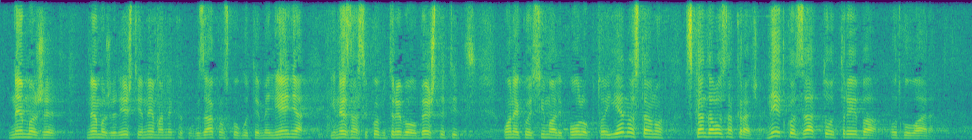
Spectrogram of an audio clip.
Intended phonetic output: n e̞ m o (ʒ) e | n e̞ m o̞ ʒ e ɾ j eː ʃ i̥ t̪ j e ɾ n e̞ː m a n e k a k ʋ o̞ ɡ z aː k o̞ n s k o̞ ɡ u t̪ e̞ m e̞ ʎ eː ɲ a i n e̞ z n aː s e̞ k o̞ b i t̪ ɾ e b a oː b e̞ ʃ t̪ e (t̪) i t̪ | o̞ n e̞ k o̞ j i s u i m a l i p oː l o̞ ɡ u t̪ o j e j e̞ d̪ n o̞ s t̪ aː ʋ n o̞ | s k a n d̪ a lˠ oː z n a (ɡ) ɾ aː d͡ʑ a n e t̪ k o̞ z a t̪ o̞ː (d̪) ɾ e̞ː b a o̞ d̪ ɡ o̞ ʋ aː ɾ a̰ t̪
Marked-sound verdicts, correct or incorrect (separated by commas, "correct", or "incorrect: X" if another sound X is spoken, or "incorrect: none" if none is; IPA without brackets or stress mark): correct, correct, incorrect: k, incorrect: t̪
